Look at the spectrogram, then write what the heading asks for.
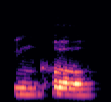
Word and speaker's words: Inkosazana: It's a small I though, so I think you kind of swallow it. I think it's pronounced more like Inkosazana. Small I, Nkosazana, in case you'd like to look her up.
